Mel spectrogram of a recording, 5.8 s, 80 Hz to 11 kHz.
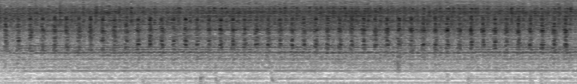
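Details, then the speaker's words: American Flyer #326 Hudson toy train locomotive from about 1954 during restoration, after checking side rods for binding: steady, even high-pitched buzz with no catches or hesitation; motor at full speed, running gear turning freely. "When you hear that buzz, that means an engine is moving as fast as it can, and everything's free, and it's doing what it's created to do."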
